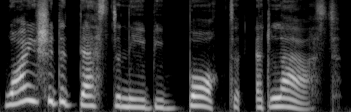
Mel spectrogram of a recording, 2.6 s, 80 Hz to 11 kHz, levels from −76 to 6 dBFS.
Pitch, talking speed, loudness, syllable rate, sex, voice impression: 265 Hz, 180 wpm, -18 LUFS, 4.5 syllables/s, female, feminine, slightly young, cute, friendly, slightly kind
